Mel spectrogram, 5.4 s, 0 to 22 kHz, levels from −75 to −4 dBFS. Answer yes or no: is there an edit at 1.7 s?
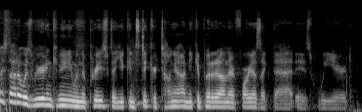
yes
